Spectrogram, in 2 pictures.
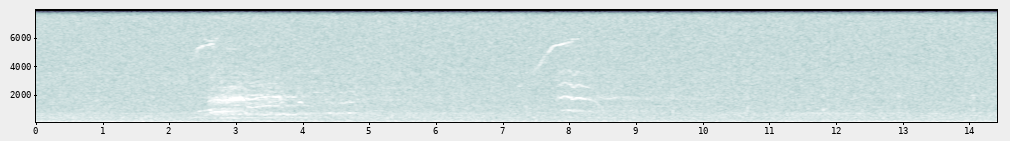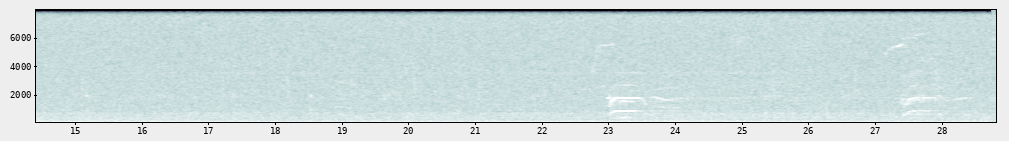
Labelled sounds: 2.4	3.7	killer whale, Bigg's (transient), 0.80 to 5.7 kHz
7.7	8.5	killer whale, Bigg's (transient), 0.83 to 6.0 kHz
22.9	24.0	killer whale, Bigg's (transient), 0.80 to 5.6 kHz
25.3	25.7	killer whale, Bigg's (transient), 1.9 to 2.0 kHz
27.2	28.0	killer whale, Bigg's (transient), 0.80 to 5.6 kHz

